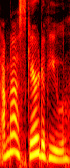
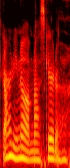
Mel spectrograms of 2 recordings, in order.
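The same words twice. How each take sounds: First: Mild put-on tough declaration; mock defiance. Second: Said in the usual way. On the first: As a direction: act out needlessly announcing you're unafraid. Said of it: "look to her and be like".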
